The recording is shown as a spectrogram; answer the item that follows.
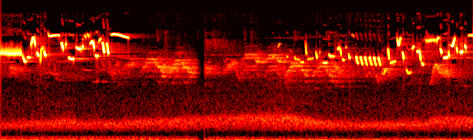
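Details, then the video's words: Winter wren song: rapid high twittering and trills, a two-second lull with only a low hum, then the bubbling, high-pitched cascade resumes with a short stuttering trill near the end. "suara winter wren"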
